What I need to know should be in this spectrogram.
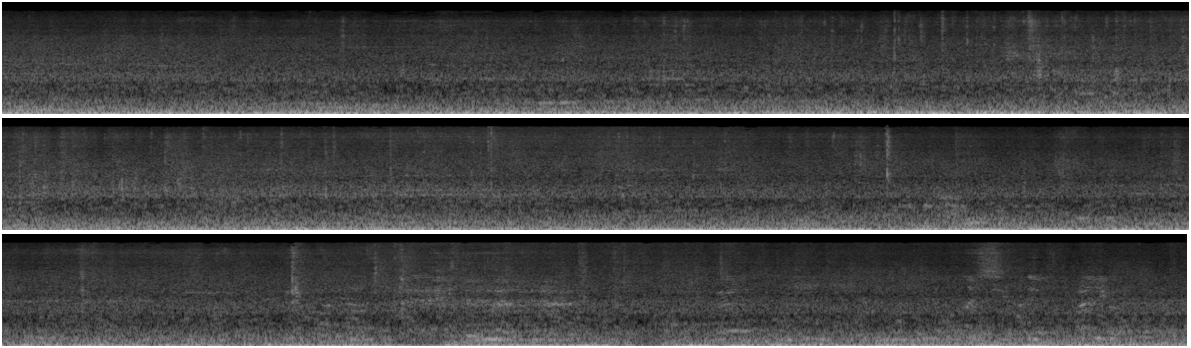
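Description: Light rain patters on the wet pavement.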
